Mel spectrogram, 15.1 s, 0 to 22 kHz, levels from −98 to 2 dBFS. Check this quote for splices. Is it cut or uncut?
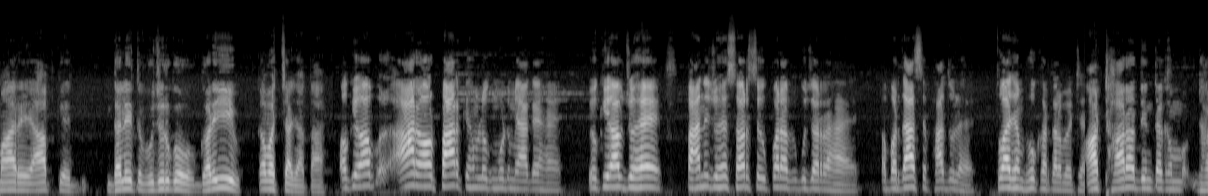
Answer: cut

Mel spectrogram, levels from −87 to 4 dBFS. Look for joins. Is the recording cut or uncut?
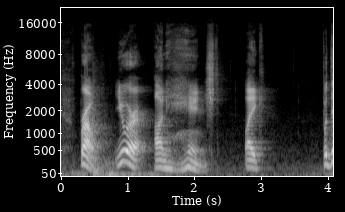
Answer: uncut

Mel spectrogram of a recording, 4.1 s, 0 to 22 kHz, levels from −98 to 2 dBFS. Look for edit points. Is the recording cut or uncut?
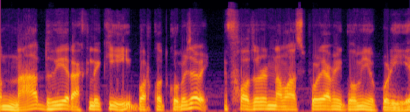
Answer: cut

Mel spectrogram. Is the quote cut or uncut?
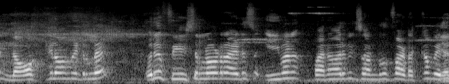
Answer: uncut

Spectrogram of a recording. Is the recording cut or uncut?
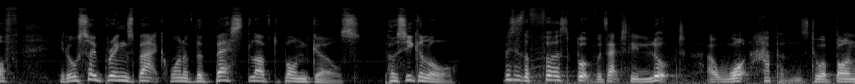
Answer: cut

